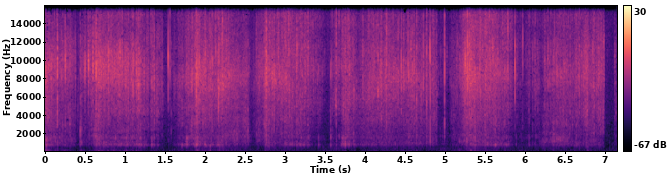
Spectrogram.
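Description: A flat sequin-covered pouch has its sequins brushed and scratched with fingernails. It makes a steady, crinkly rustle with bright, hissy scratching and short crackly bursts that come and go over about seven seconds.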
